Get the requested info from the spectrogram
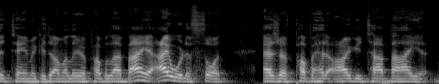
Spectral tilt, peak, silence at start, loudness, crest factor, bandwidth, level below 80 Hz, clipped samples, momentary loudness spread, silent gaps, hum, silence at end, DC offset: -6.5 dB/octave; -8 dBFS; 0 s; -24 LUFS; 16 dB; 16 kHz; -52 dBFS; under 0.1%; 6 LU; none; none; 0 s; under 0.1%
